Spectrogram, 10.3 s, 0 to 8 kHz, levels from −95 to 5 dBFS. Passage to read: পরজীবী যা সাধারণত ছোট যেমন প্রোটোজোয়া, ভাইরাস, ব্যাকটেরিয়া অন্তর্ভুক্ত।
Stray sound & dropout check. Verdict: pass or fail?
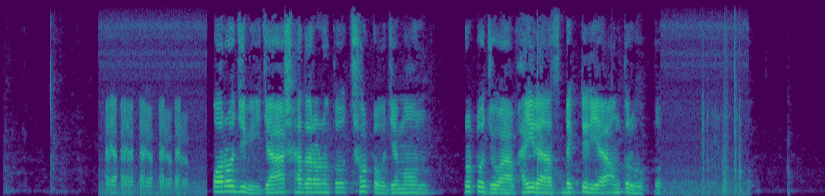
fail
